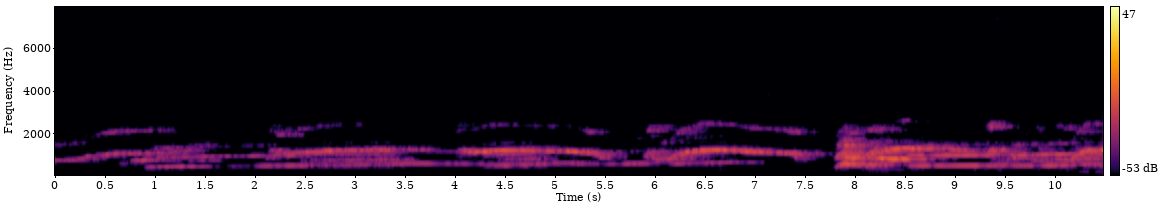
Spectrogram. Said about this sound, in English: with my dogs howling in the background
